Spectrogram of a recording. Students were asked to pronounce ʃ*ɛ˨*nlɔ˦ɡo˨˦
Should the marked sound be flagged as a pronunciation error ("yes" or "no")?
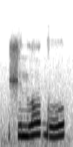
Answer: yes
